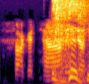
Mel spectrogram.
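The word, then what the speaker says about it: Whakatāne: It's Whakatane. – Yep. – And it's actually spelt with a WH. It's very weird.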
